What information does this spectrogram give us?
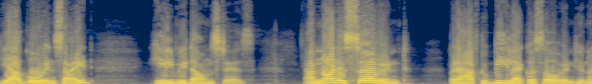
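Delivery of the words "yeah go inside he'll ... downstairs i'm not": usual speaking voice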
